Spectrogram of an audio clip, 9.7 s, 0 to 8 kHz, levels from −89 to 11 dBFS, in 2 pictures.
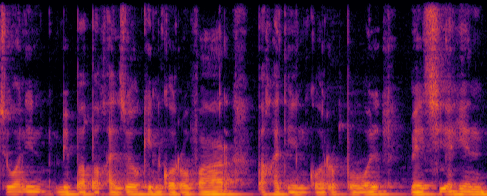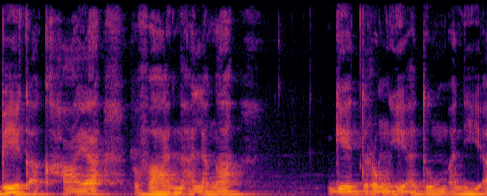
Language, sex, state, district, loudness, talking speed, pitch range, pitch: Mizo, male, Mizoram, Aizawl, -18 LUFS, 165 wpm, 90-100 Hz, 95 Hz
